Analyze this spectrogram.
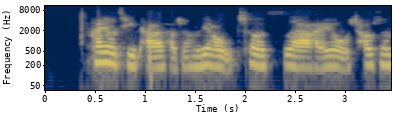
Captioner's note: speaking chinese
